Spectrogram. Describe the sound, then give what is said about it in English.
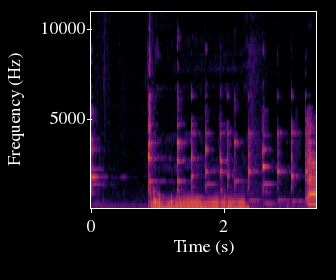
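A phone alarm tone blares a loud, harmonically rich melodic phrase lasting about a second and a half, then several shorter, bright electronic bursts follow in an uneven pattern, with no talk over it. “It's not my ringtone, it's my alarm. That's the alarm I set to wake me up to come and do this podcast. That's a horrible alarm.”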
